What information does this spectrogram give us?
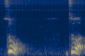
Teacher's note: When it is pronounced as 做, 第四声, the falling tone, it carries the meaning of work.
